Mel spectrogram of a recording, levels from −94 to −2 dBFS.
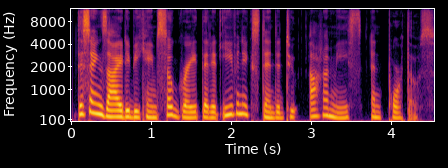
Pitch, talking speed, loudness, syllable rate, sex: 195 Hz, 170 wpm, -18 LUFS, 5.6 syllables/s, female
